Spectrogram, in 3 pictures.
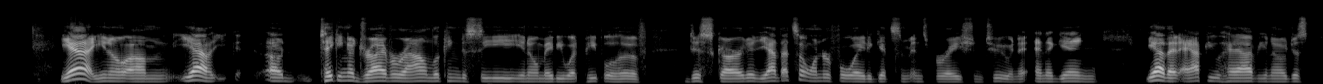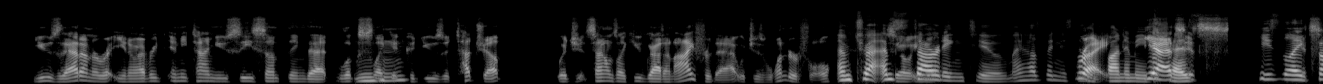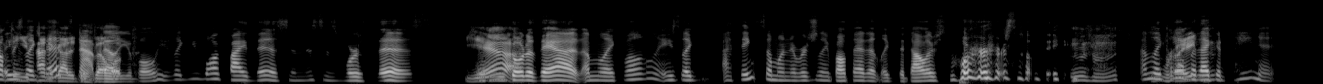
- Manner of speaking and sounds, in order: tapping; other background noise; laughing while speaking: "store or something"; laughing while speaking: "Right"
- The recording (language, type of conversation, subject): English, advice, How do i get started with a new hobby when i'm excited but unsure where to begin?
- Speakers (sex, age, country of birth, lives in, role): female, 50-54, United States, United States, user; male, 35-39, United States, United States, advisor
